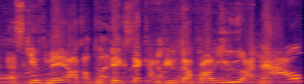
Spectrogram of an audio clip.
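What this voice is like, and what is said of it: Mock French accent. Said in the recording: “your French accent”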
